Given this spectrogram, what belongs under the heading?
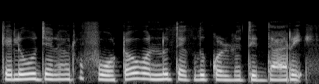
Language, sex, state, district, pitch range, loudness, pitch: Kannada, female, Karnataka, Bidar, 210-240 Hz, -12 LUFS, 225 Hz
